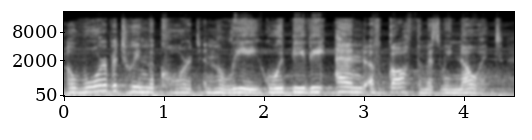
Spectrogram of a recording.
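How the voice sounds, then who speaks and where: A woman voicing Batgirl, a determined young vigilante, speaking in an earnest, brisk and focused way. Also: medium pitch, music in the background, natural voice. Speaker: game character. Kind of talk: video game cutscene acting. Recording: reverberant game mix with faint background noise.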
